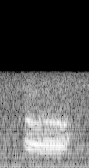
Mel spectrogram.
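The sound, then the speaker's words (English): A mobile phone goes off with one steady, tonal ring lasting under a second, rising clearly above a constant background hiss, with no talking. “Okay, there was my phone went off.”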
